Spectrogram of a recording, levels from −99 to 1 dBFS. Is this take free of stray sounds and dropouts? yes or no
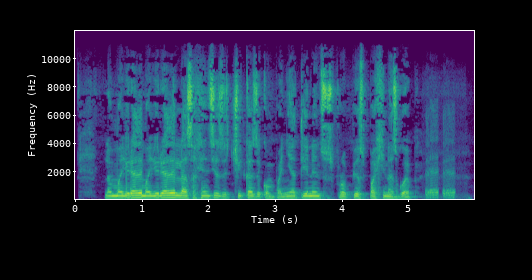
no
